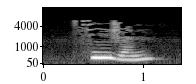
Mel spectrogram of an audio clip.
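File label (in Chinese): "新人" Mandarin Chinese; hsk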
